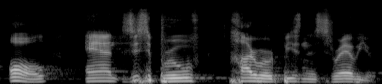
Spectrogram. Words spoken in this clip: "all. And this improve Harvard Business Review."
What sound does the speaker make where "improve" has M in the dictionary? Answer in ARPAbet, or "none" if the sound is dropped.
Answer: none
